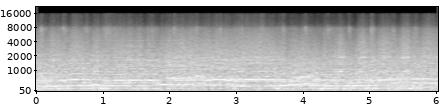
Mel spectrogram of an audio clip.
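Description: Very loud dance music with a steady beat and a melody line moving over it, played for a hand-in-hand chain dance.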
